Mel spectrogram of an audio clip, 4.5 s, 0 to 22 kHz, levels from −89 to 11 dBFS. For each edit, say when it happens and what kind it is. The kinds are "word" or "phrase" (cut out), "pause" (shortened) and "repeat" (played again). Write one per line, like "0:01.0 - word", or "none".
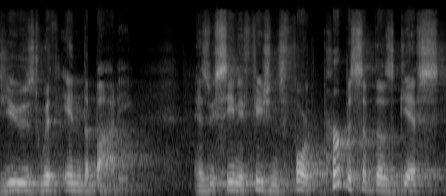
none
